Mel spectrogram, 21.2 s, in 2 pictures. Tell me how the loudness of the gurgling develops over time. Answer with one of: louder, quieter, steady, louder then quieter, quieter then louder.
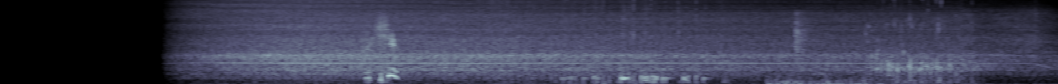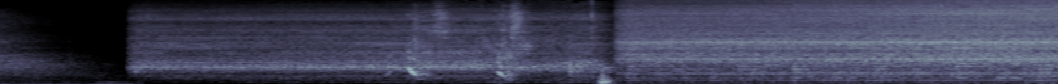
quieter then louder.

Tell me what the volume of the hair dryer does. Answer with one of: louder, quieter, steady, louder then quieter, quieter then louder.
quieter then louder.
